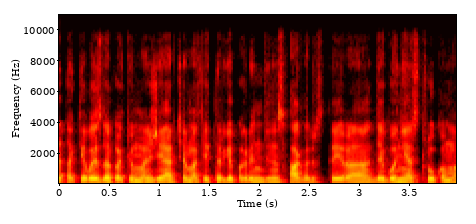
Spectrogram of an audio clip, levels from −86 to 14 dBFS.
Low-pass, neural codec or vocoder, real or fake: 9.9 kHz; codec, 44.1 kHz, 7.8 kbps, DAC; fake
